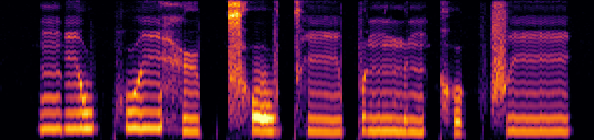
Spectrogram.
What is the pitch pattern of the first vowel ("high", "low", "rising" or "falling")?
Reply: high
